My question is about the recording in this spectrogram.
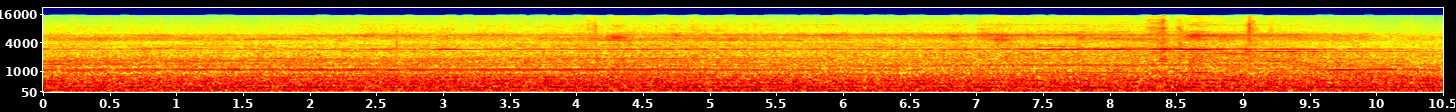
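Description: Faint steady background hiss, room tone with no distinct sound event.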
